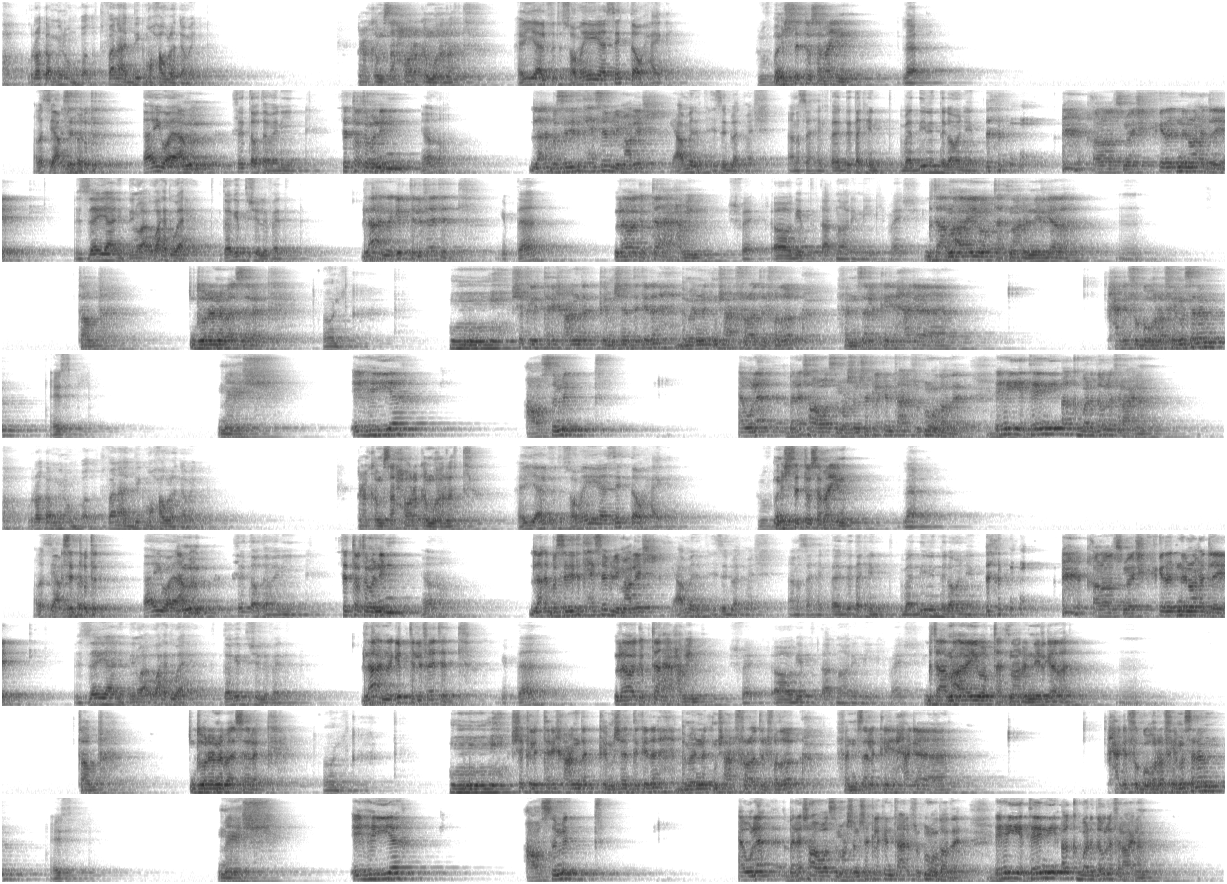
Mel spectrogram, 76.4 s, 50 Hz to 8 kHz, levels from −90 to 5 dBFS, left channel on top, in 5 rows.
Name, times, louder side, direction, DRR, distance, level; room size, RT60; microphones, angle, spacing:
voice 1, 0.0-2.4 6.4-8.4 9.4-9.8 11.3-11.5 15.7-16.3 17.1-17.7 18.2-19.0 20.5-20.9 23.6-27.5 31.5-33.0 33.3-34.1 36.8-37.3 39.7-42.0 44.5-44.8 49.9-50.2 61.8-62.0 73.5-73.7, left 2 dB, 55° left, 7 dB, 1.3 m, -28 dB
voice 2, 4.4-6.0 9.6-10.6 16.0-16.5 17.5-17.8 19.5-20.3 21.9-23.6 27.6-28.1 28.5-30.7 35.1-36.5 38.2-39.4 42.1-44.0 46.8-47.4 48.2-49.4 51.5-57.7 59.7-61.1 63.9-64.6 65.5-66.3 67.7-68.7 70.4-75.5, right 3 dB, 40° right, 2 dB, 1.7 m, -24 dB
15.0 x 11.5 x 4.0 m, 1.2 s
head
